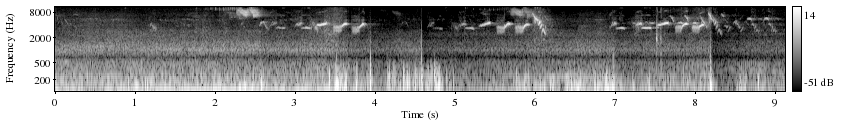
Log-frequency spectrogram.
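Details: Loose wild Double-collared Seedeater challenging a caged bird in Brazil. Low rumbling and thumps open the passage, then several bright whistled phrases with downward buzzy sweeps repeat over the second half.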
